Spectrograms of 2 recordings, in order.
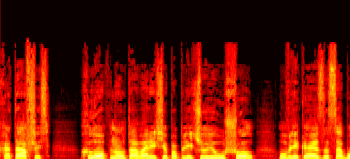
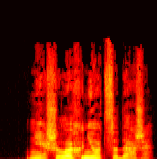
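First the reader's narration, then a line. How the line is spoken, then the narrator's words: Whisper. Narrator (Russian): шепнула Агнешка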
